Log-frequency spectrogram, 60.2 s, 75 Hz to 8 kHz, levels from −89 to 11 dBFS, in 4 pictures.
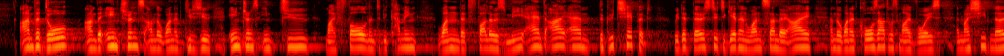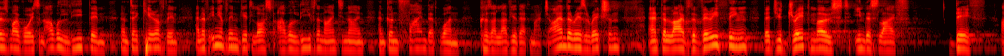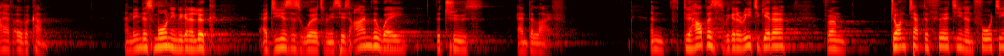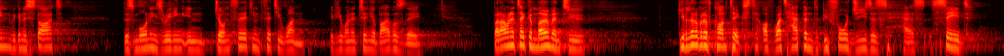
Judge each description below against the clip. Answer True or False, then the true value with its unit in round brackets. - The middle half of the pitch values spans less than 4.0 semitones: True (3.6 semitones)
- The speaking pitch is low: False (150 Hz)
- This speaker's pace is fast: False (185 wpm)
